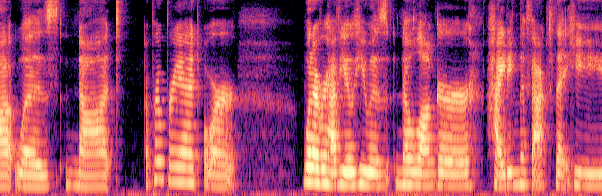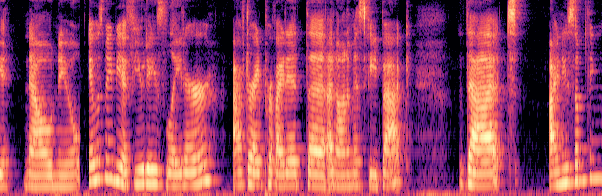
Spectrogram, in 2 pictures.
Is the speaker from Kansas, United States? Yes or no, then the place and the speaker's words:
no; Logan, Utah, United States; moved away as an adult; now in Salt Lake City, United States; I realized that Logan did not have as much in store for me. After that incident, I needed a fresh start and did not think that my hometown was going to be able to provide that for me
